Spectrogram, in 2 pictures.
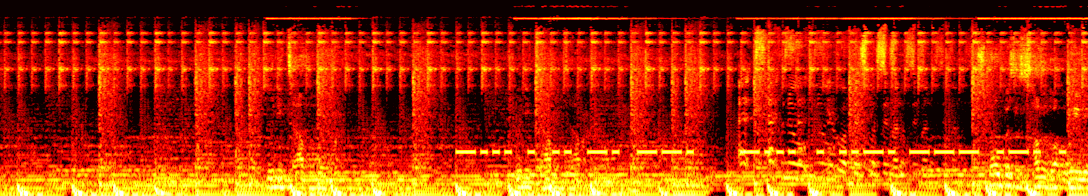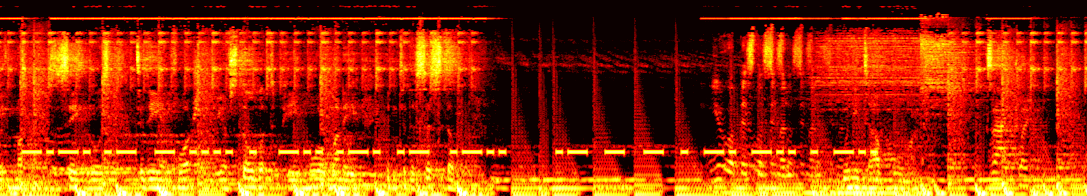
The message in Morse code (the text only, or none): BEING BEFORE CATHEDRAL ATTENDED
